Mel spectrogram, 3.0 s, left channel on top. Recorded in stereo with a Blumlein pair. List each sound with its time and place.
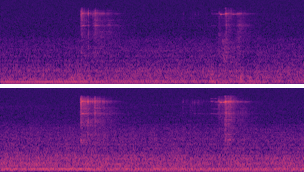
0.8 s keys jangling: 55° right, 7.5 m; by 2.4 s 50° right, 8.5 m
